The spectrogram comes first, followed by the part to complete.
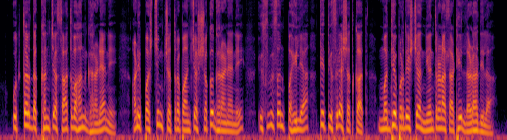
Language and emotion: Marathi, neutral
